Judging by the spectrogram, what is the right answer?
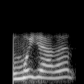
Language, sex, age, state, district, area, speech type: Bodo, female, 45-60, Assam, Kokrajhar, rural, conversation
